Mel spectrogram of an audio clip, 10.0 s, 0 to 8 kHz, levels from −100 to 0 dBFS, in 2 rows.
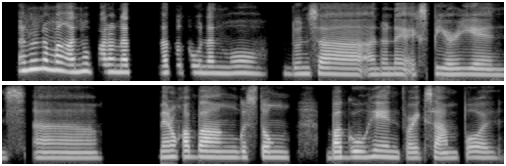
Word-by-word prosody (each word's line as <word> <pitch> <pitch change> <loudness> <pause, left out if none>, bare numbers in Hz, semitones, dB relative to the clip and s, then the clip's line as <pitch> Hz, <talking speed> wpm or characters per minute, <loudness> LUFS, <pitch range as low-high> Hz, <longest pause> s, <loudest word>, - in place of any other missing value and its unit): Ano 295 +4 +5
namang 300 -6 +6
ano, 250 +1 +3
parang 245 0 +2
nat 235 0 +5 0.2
natutunan 220 -2 -3
mo 200 -1 -4 0.2
dun 190 +1 -7
sa 195 0 +1 0.4
ano 175 +1 -5
na 180 - -5
yun, 165 - -4
experience? 170 -3 -3
Ah, 160 -1 -4 0.6
meron 185 0 +1
ka 190 - +6
bang 180 -2 +3
gustong 175 -1 -3 0.3
baguhin 175 +2 +1
for 160 - -3
example? 160 +1 -1
180 Hz, 125 wpm, -24 LUFS, 170-210 Hz, 0.6 s, namang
